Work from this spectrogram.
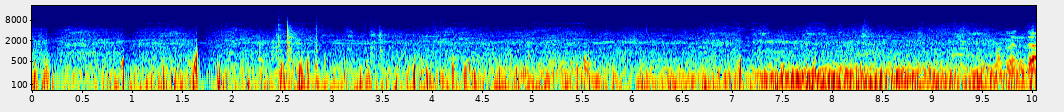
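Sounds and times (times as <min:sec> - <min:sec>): electric pet clipper humming: 0:00.0 - 0:10.0.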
